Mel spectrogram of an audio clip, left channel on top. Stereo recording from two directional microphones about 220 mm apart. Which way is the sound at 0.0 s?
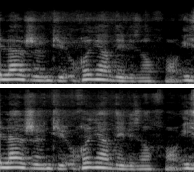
35° right (ahead or behind).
